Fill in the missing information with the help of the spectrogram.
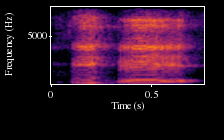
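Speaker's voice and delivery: short, high-pitched giggle; quick high laugh; amused giggle. Real, not acted. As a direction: giggle at your own silly rhyme. Laughs at own sung rhyme.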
